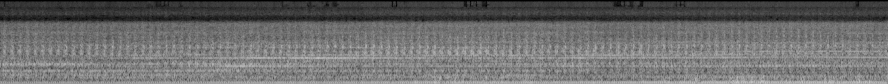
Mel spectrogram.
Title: Ford transit 2.4 PHFA any idea?acceleration knocking sound Sunet ciocanit acceleratie. Ceva ideii?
